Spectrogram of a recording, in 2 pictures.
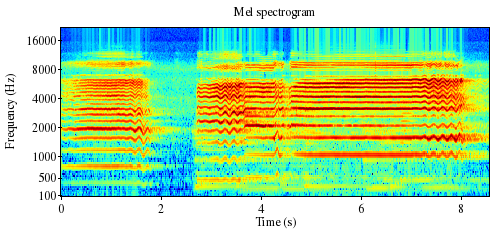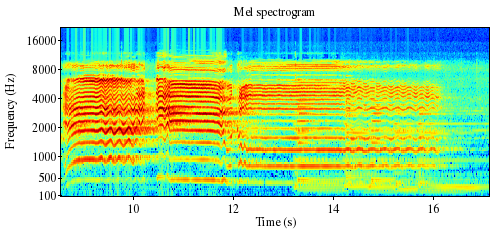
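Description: Background music: a high singing voice holds long, slow notes with a wavering vibrato, sliding up into each phrase, over sustained accompaniment chords.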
